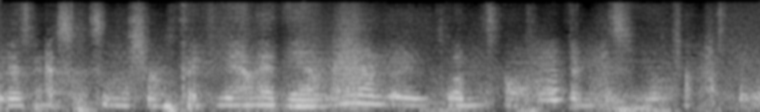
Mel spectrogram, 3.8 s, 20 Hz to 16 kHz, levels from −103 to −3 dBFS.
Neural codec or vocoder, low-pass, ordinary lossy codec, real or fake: codec, 44.1 kHz, 0.9 kbps, DAC; 14.4 kHz; AAC, 48 kbps; fake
